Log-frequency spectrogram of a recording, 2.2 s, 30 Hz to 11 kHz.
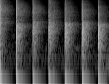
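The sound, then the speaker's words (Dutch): Seven crisp hand claps at an even, steady pace, each a sharp bright slap with a brief fading tail, like one person applauding on their own with no talking, applauding the return of Formula 1 racing. “Het is nu echt aangekomen. Applaus!”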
